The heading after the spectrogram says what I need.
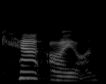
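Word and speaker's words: cation: type of ion that's called a cat ion so again a little Hy in between the T and I a cat ion is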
